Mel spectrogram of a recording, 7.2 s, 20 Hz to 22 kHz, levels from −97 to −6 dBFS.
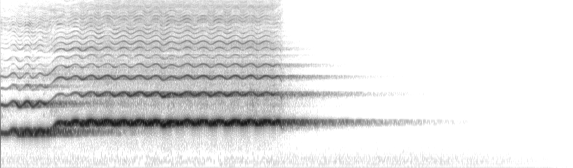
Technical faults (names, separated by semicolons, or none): none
